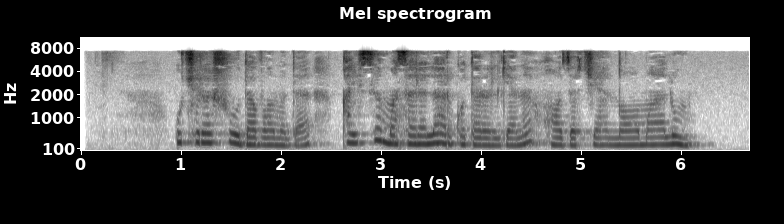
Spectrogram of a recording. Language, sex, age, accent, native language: Uzbek, female, under 19, Toshkent shahri, Uzbek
